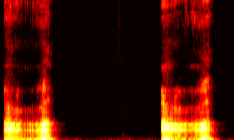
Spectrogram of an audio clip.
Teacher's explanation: The third tone falls and rises.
